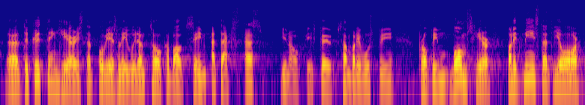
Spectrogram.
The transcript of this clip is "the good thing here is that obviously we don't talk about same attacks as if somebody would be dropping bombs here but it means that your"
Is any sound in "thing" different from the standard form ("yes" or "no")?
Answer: no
